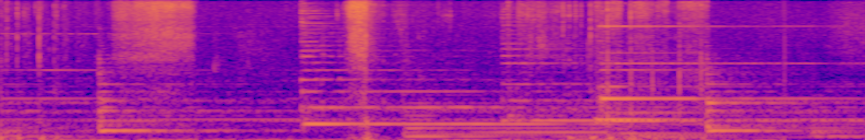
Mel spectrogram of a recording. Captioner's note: more scrabbling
